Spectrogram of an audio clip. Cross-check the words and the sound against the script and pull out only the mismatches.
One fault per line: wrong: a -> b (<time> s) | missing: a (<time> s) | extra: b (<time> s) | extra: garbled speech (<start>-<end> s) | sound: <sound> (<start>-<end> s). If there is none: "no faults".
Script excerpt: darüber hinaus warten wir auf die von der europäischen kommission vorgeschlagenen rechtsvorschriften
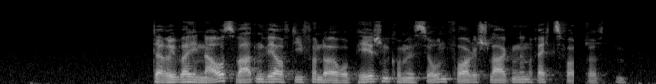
sound: dropout (5.7-5.9 s)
